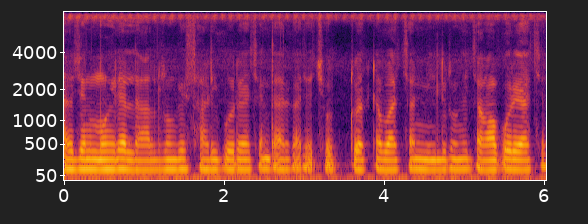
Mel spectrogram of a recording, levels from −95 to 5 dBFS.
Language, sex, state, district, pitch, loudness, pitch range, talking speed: Bengali, male, West Bengal, Paschim Medinipur, 125 Hz, -17 LUFS, 125-130 Hz, 180 wpm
